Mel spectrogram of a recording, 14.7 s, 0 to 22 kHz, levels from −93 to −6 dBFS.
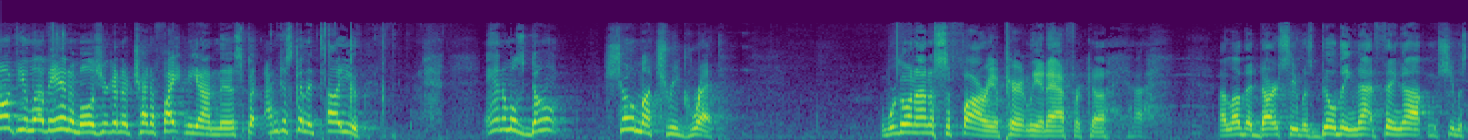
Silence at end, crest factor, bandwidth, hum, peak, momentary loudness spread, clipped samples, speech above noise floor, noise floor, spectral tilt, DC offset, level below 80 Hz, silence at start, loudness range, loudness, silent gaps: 0 s; 16 dB; 11.5 kHz; none; -4 dBFS; 10 LU; under 0.1%; 38 dB; -57 dBFS; -5.5 dB/octave; under 0.1%; -56 dBFS; 0 s; 4 LU; -20 LUFS; none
